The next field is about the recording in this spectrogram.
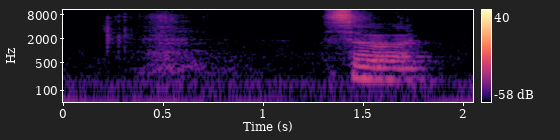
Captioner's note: Ella exhales sharply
